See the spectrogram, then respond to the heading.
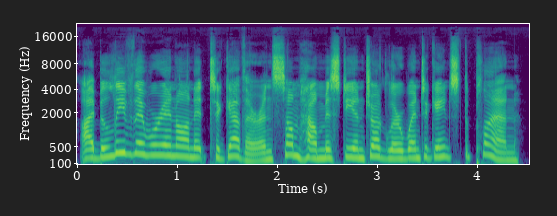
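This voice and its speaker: A woman's voice: a little high, lively intonation, fairly quick, clean tone, dry recording, studio quality, voice pushed up, lightly acted. A woman reading the part of an earnest, defensive male soldier in a fantasy storybook. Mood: grave. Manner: earnest, pleading.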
